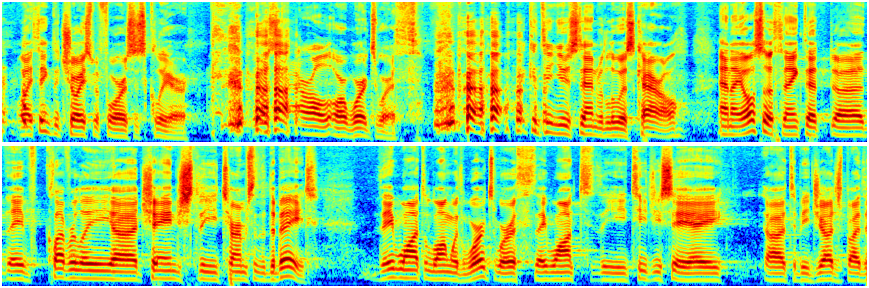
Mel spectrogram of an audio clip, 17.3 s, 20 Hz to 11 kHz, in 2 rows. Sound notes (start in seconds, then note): 4.3 laughing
